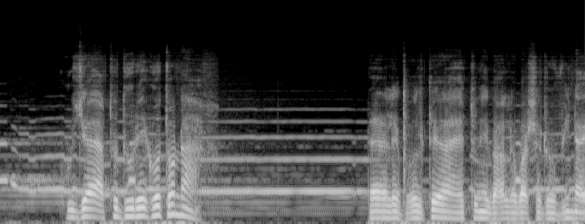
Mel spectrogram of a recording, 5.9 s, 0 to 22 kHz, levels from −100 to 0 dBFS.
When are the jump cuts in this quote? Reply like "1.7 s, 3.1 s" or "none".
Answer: none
